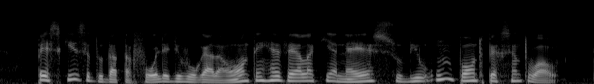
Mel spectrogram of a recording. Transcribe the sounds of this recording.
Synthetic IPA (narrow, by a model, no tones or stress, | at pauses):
peskizɐd̪ʊd̪at̪afoʎɐd͡ʒivuwɡad̪ɐõnt̪ẽj̃ɦevɛlɐkɪanɛssubiwũpõnt̪ʊ̥peɾsẽnt̪ua̰w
